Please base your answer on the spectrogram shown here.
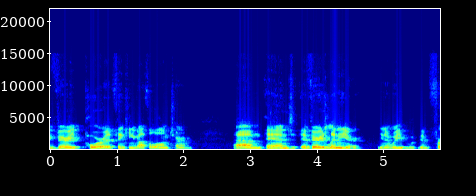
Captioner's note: erm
